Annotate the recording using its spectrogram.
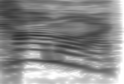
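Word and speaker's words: Kamala: SAY her name right, dude. Oh, dude, that annoys me. You know, it's Kamla.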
